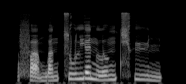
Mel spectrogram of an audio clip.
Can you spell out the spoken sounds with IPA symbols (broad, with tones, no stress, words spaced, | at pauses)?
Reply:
fä̰˨˩mwa˦n t͡su˦ljɛ˥˨nlɤ˦ŋ t͡ɕʰy˥˨n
